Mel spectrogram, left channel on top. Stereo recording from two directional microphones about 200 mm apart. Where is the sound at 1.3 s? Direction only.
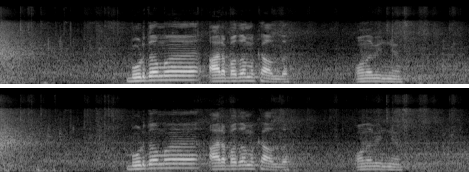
30° left (ahead or behind).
